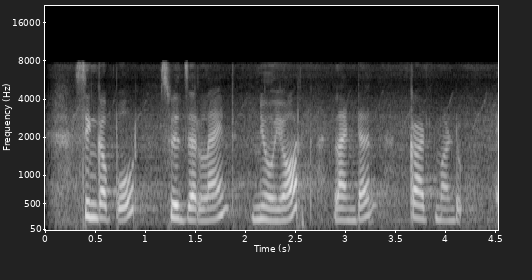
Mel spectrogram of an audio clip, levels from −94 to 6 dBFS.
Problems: background sounds at intervals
